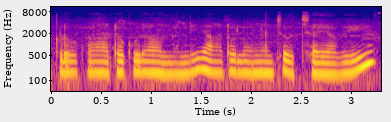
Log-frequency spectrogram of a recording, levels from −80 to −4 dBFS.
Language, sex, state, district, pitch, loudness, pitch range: Telugu, female, Andhra Pradesh, Annamaya, 165 Hz, -16 LUFS, 160-175 Hz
